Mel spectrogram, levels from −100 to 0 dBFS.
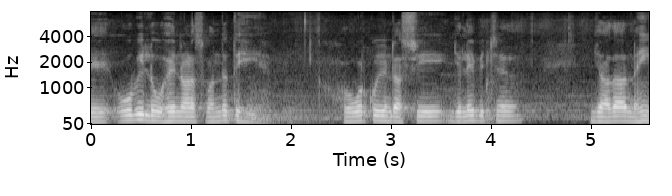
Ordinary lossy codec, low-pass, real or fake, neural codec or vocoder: none; none; real; none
